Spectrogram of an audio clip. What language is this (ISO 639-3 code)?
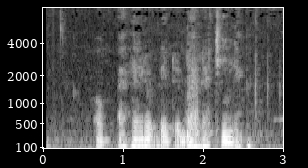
luo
